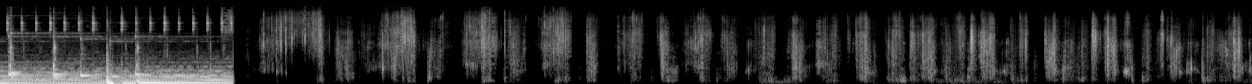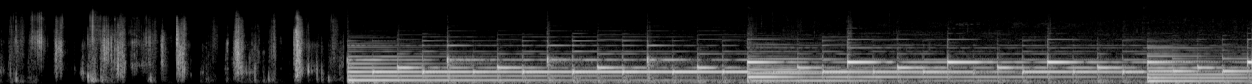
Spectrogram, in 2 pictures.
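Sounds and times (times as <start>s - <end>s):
material crackling and rustling: 2.4s - 16.0s.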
